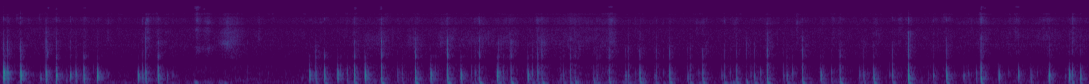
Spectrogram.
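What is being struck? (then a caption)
Glass candle jar with cork lid. Fingertips tap and scratch the cork lid of a small amber glass soy wax candle jar that is full of wax. The result is a fast, dense run of soft, dull, low-pitched taps, with a brief pause near the start before the tapping resumes steadily.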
